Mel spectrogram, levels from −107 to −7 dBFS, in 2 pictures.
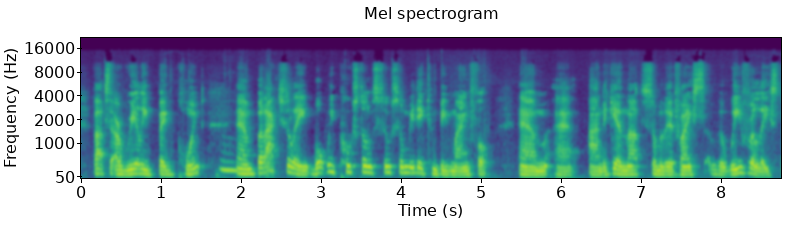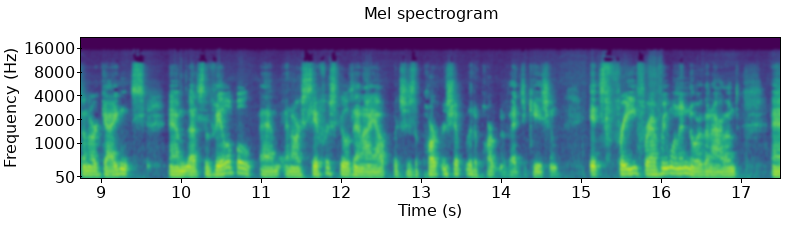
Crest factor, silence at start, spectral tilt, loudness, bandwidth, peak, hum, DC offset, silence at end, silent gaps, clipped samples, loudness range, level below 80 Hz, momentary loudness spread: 16 dB; 0 s; -5 dB/octave; -23 LUFS; 11 kHz; -8 dBFS; none; under 0.1%; 0 s; none; under 0.1%; 2 LU; -56 dBFS; 8 LU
